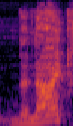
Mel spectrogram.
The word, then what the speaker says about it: Nike: look we've got the new silhouette there the Naik react boot I actually said it right this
